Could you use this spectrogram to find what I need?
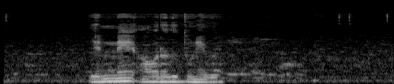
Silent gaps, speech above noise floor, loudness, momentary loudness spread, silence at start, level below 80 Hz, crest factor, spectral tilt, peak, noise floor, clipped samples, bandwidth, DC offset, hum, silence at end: none; 27 dB; -23 LUFS; 26 LU; 0.05 s; -56 dBFS; 16 dB; -6.5 dB/octave; -10 dBFS; -49 dBFS; under 0.1%; 11.5 kHz; under 0.1%; none; 0.75 s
